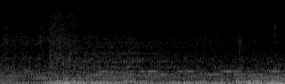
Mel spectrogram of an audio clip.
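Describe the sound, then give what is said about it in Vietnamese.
Rain and thunder at night: a steady, dense hiss of falling rain over a deep, low rumble, fairly quiet and continuous throughout with no pauses. “Ngoài trời bắt đầu đổ mưa, sấm sét đùng đùng vang dội, những tia sét xé toạc bầu trời đêm tăm tối.”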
